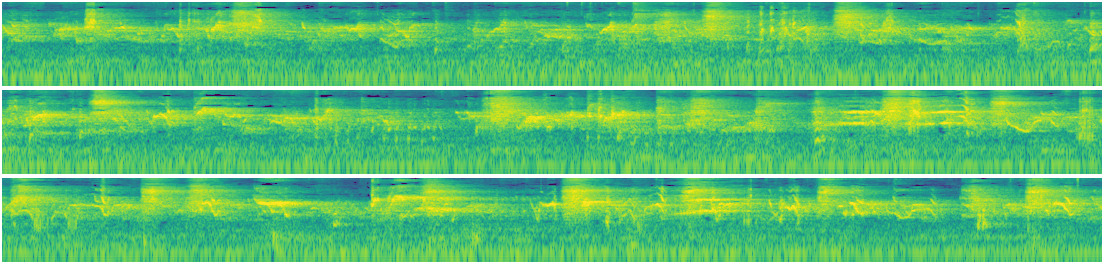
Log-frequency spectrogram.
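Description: Budgerigars chatter in a continuous high warble of chirps, squawks and rapid scratchy notes.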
